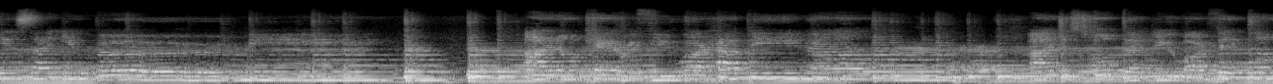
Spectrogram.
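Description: Live acoustic band music: a bowed cello holding sustained notes over a strummed ukulele, with a brief drop in loudness a little past four seconds in.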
